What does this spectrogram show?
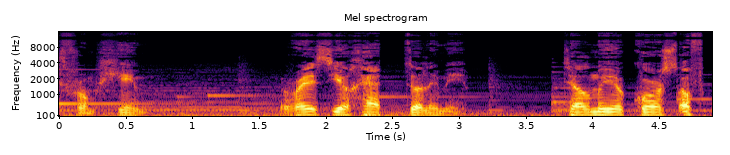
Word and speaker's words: Ptolemy: I've been trying to say his name with the letter P in front of it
